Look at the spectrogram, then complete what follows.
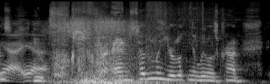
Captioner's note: electricity sparking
